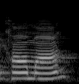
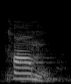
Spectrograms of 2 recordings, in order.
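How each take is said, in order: First: The second syllable has a full, clear vowel. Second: The second syllable has a weak, reduced vowel. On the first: The speaker calls it wrong. "that's not English" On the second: The speaker calls it right. "it's stress on the first syllable"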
